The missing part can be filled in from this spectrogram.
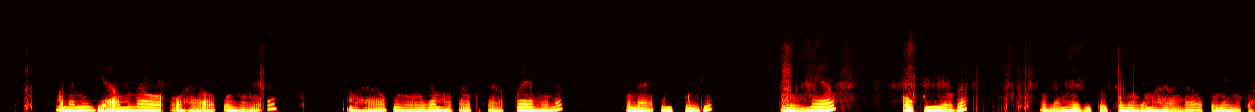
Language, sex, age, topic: Oshiwambo, male, 25-35, agriculture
